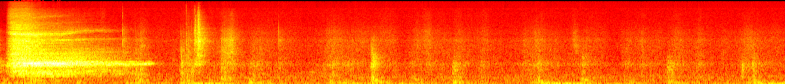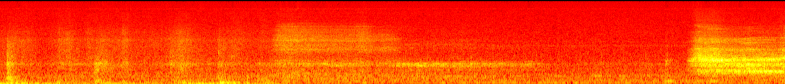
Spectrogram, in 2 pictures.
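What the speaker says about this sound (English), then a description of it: "Exhale." A surfer doing at-home breath hold training lets out a sharp exhale at the start, followed by quiet breathing and soft rustling, then another strong breath burst near the end.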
